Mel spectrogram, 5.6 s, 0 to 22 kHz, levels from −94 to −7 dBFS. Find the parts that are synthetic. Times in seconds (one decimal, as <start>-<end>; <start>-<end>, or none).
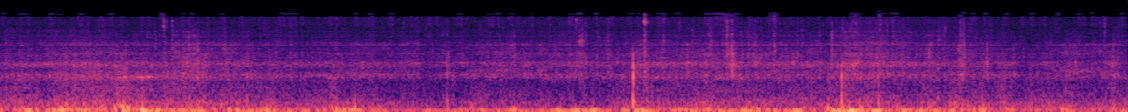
1.6-4.4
